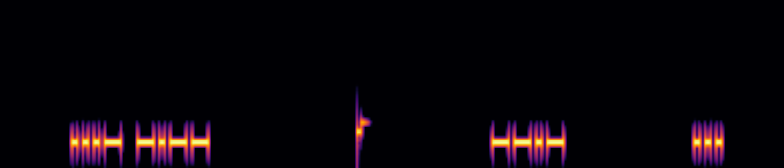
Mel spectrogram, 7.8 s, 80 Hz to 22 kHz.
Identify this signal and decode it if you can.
Morse code, heard as a keyed tone, about 22 wpm, spaced as for 9 wpm, 700 Hz. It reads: VY QS
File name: Top 90 QSO Elements - 8x Character Spacing - 22wpm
